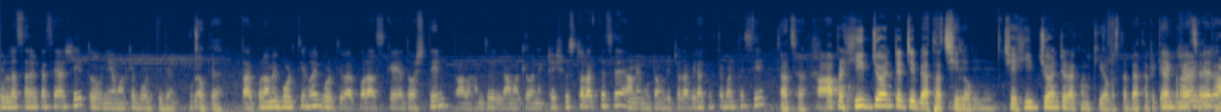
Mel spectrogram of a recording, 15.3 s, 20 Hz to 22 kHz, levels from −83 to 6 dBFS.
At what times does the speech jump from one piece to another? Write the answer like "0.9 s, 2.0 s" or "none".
none

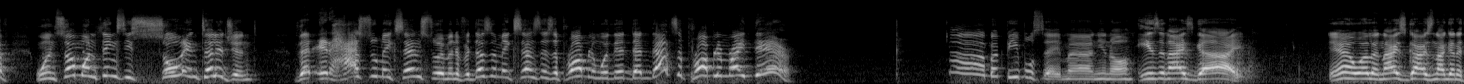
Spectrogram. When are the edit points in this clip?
11.4 s

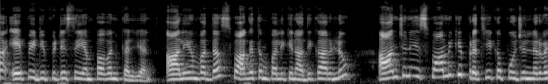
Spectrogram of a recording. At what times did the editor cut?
none

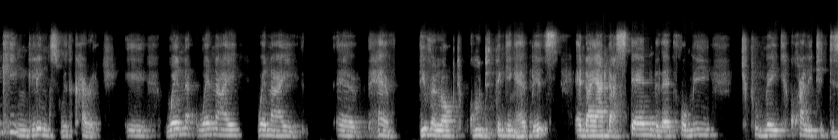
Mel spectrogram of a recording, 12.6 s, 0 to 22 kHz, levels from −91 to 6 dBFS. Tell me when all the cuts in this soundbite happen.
none

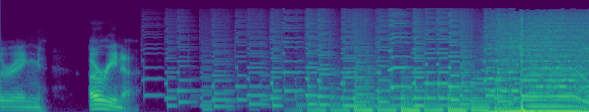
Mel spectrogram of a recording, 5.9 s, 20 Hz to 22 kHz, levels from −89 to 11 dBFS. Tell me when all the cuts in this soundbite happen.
1.5 s

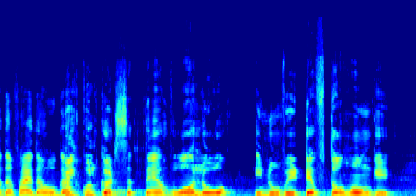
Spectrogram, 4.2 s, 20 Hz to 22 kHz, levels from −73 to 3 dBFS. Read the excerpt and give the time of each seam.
1.7 s

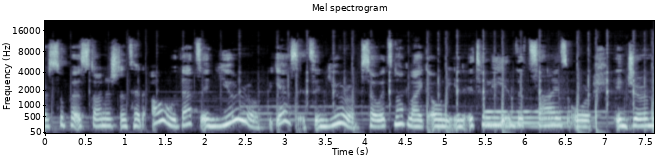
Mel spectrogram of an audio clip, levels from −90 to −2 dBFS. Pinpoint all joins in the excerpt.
none

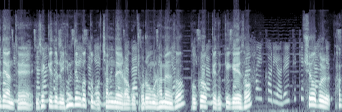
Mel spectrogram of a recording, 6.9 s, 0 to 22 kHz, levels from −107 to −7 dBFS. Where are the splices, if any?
none

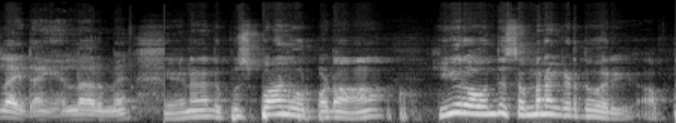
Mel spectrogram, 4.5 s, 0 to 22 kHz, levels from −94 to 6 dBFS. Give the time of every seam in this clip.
1.1 s

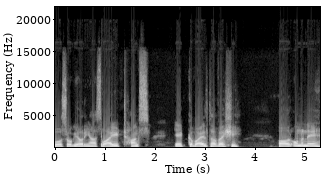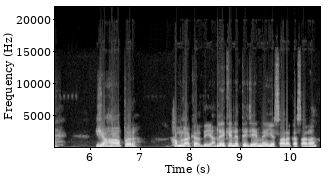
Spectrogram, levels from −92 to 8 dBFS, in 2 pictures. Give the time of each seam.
0.9 s, 8.5 s

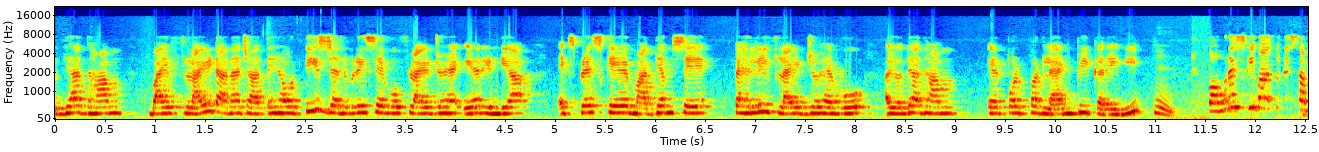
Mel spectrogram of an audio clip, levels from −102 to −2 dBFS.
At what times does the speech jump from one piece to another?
11.3 s

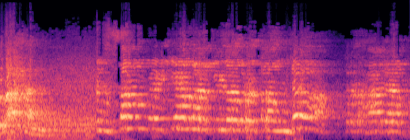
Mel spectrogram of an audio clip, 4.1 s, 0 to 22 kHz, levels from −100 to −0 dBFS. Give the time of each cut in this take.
1.0 s

